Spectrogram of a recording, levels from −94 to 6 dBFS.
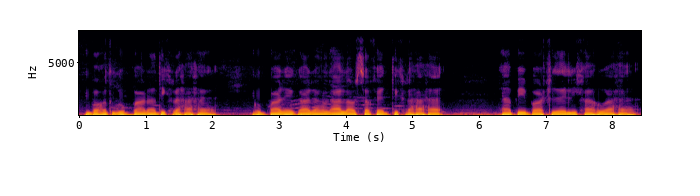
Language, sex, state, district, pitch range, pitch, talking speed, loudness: Hindi, male, Bihar, Patna, 105-110 Hz, 105 Hz, 135 wpm, -13 LUFS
